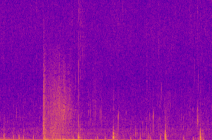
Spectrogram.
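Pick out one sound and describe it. A pickaxe taps against stone blocks.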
